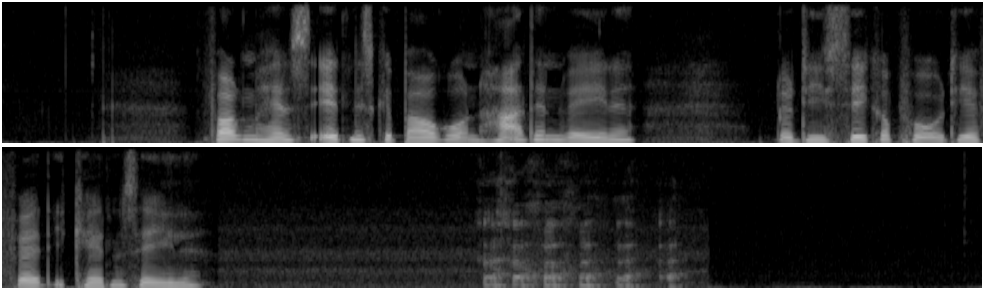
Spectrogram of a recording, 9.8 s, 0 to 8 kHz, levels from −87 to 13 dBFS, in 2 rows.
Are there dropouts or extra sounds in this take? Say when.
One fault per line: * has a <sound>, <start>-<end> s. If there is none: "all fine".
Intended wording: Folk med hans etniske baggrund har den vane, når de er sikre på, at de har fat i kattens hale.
* has a laugh, 7.3-8.4 s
